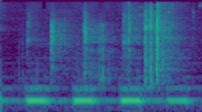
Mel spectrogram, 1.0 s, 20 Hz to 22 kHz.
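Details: Repeated steady high beeping in short bursts with faint crackle: harmonic scalpel (ultrasonic, 55,500 vibrations per second) activating during laparoscopic surgery, cutting vaginal tissue with open jaw for colpotomy, no smoke; harmonic scalpel activation tone.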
